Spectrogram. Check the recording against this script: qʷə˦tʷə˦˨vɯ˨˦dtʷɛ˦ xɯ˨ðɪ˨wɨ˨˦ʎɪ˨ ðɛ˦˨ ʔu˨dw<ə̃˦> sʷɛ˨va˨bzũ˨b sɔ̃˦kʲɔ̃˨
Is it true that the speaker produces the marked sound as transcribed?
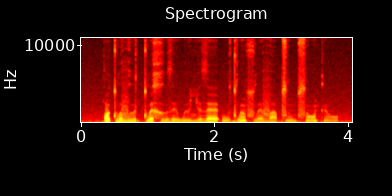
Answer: yes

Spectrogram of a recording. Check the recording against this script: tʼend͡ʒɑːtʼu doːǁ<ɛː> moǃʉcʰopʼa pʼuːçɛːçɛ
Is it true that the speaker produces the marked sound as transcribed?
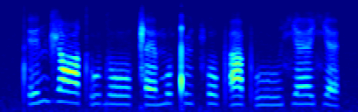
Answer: no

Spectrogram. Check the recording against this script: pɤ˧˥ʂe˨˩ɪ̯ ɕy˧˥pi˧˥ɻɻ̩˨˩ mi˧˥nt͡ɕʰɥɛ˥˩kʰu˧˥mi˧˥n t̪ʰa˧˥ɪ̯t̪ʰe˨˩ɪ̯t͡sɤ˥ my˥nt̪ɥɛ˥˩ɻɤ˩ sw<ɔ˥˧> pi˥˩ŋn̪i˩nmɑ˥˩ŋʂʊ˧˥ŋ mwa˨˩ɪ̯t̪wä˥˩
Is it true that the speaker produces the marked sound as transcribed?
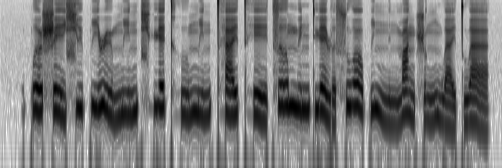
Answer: yes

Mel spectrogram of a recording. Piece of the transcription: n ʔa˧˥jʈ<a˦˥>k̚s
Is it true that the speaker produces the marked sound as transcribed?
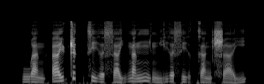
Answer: no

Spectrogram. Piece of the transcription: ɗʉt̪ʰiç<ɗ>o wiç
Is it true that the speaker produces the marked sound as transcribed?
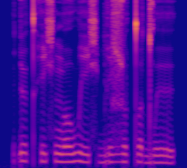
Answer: no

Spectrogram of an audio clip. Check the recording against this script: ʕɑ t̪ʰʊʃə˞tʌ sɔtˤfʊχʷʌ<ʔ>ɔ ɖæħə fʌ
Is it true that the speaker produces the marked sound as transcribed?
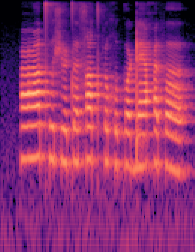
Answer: no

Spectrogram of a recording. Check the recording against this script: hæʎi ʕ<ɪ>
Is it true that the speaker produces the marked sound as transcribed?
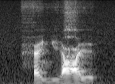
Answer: yes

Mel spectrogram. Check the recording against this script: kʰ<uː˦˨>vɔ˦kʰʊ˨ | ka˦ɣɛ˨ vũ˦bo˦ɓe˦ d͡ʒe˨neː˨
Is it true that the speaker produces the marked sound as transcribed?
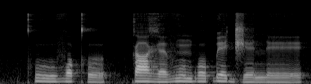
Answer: yes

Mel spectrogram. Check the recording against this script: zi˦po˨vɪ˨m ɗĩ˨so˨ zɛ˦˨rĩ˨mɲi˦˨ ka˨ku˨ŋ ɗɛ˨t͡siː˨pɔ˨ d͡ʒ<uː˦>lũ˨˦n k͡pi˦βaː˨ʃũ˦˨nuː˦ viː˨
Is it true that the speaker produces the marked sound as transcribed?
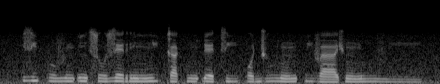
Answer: yes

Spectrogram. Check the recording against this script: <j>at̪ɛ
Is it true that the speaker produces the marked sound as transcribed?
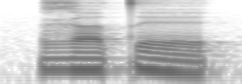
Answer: no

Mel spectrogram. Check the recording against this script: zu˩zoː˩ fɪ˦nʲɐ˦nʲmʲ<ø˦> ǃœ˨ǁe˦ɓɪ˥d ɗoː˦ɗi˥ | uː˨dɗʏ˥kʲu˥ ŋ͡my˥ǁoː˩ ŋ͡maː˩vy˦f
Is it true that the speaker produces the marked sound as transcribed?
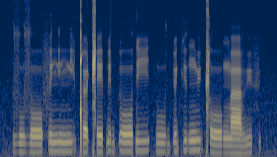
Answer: yes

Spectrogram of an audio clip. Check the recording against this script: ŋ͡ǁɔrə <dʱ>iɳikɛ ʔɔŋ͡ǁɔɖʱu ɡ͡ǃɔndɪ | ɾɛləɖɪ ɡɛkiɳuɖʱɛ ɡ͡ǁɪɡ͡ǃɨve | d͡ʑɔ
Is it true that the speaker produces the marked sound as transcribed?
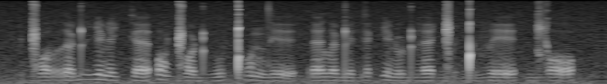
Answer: no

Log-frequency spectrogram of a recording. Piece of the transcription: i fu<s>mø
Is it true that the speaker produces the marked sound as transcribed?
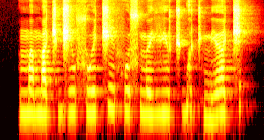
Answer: yes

